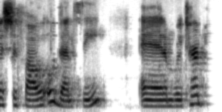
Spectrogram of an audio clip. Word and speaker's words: Shifawu: And today we have the fabulous Shifawu. Did I pronounce that correctly?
